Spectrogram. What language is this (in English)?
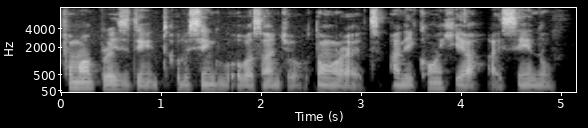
Nigerian Pidgin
